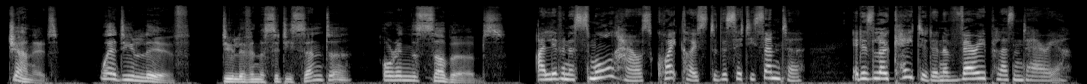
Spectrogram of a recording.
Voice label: dialog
